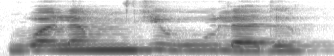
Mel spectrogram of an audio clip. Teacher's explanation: بالکل ناک میں آواز نہیں لے جائیں گے، زیادہ رکیں گے نہیں، صرف میم ادا کر کے اگلا ورڈ، اگلا جو حرف ہے وہ پڑھیں گے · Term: اظہار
